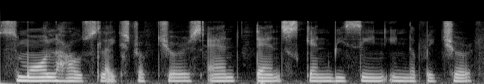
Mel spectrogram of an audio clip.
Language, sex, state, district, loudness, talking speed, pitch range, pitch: English, female, Assam, Kamrup Metropolitan, -16 LUFS, 150 wpm, 155-165 Hz, 160 Hz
